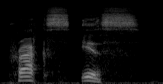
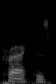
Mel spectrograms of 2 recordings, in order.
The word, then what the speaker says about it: Praxis: Praxis. I gotta say it right, not practice.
